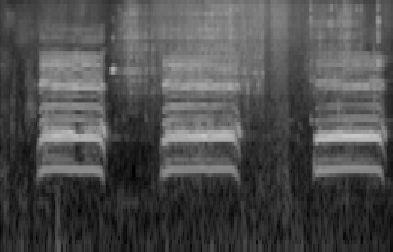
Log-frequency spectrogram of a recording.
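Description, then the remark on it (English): A sheep rancher calls out to a flock of sheep in the forested hills around Lake Wenatchee in three long, drawn-out, bleat-like cries, each about a second, loud, separated by short pauses with faint outdoor background. “That's … calling to the sheep.”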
